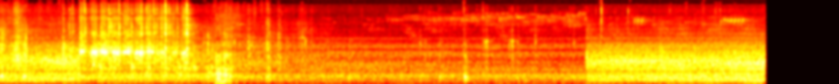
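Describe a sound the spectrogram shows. A plastic stick stirs and scrapes epoxy glue on cardboard.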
